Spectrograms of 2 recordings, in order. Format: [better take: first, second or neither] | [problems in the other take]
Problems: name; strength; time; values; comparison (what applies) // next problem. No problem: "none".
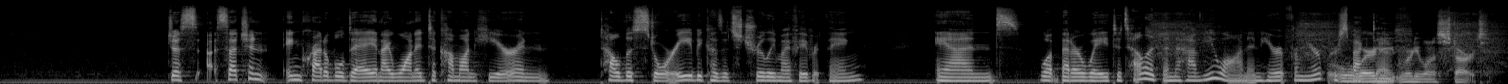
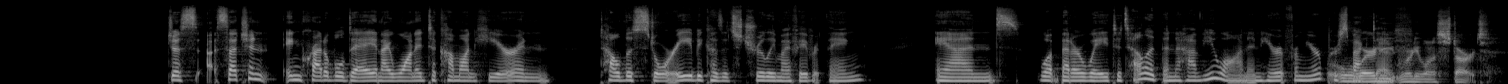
second | machinery noise; faint; throughout; 25 dB below the speech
